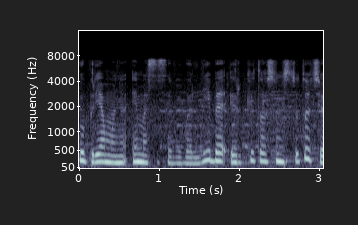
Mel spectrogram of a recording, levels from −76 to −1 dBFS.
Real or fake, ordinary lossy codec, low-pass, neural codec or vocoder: real; AAC, 48 kbps; 7.2 kHz; none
